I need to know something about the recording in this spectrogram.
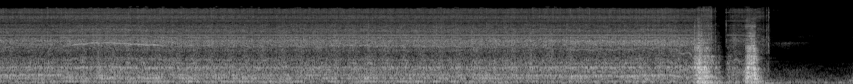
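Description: Cordless DeWalt drill running steadily as its bit bores through the metal gunwale of a boat. Two louder, rougher sounds come about seven seconds in as the bit works through, and then the drill stops.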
